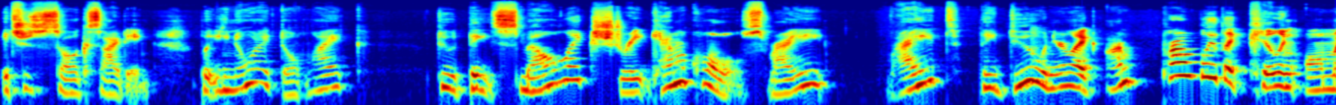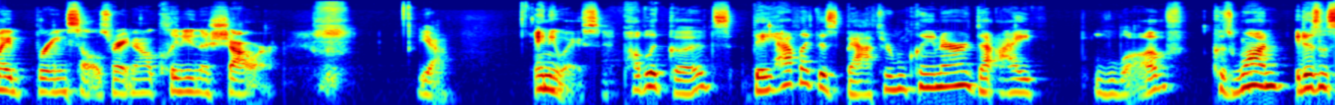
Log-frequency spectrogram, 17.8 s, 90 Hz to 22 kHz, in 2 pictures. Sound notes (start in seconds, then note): 11.0 sniffs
